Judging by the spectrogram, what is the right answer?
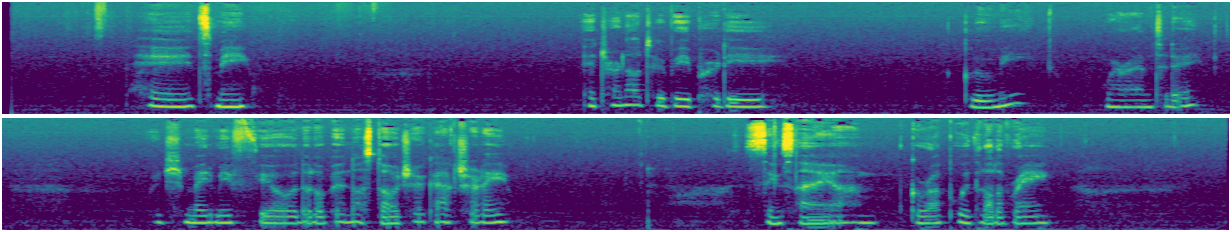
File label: Rainy day rambles and Chinese poem reading for your bedtime sleep; F4A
